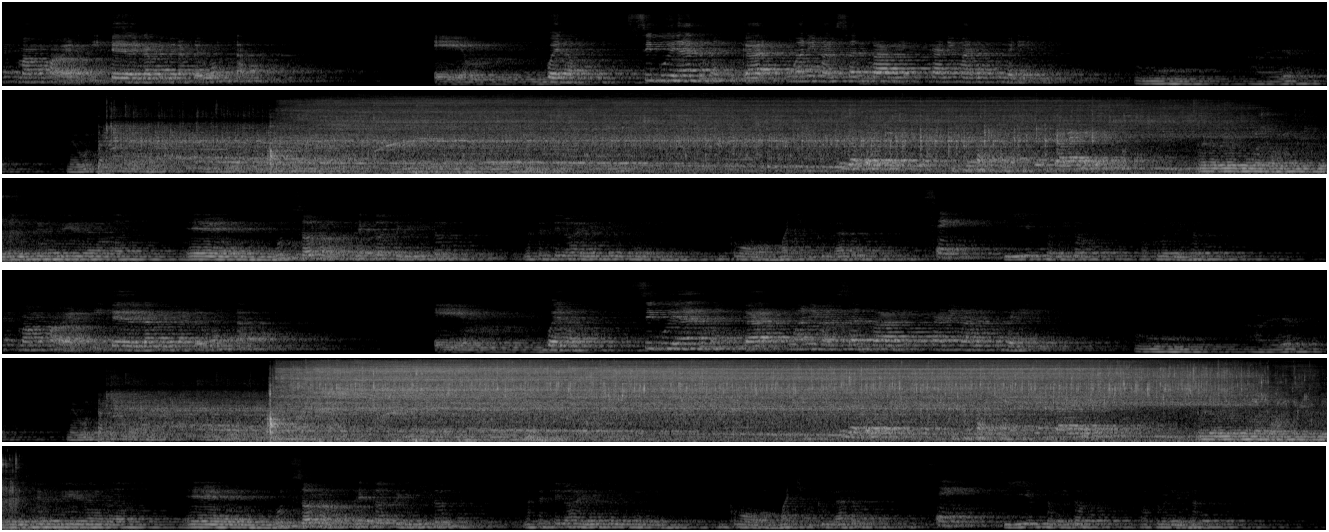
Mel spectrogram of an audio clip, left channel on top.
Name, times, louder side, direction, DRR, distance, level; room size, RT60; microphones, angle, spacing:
voice 1, 0.1-2.5 4.3-5.8 6.4-10.3 21.6-23.1 23.6-24.5 35.8-36.2, left 1 dB, 50° left, -2 dB, 1.5 m, -37 dB
voice 2, 11.3-12.1 12.4-13.0 13.9-14.9 15.2-16.7 17.1-20.0 22.7-23.4 24.7-27.8 28.3-31.0 31.7-33.3 33.7-35.1 36.5-37.4 37.9-38.6, equal, 15° right, -3 dB, 1.2 m, -40 dB
Cheering / Applause, 14.2-24.2, left 2 dB, 25° left, 1.1 m, -38 dB
Water tap faucet, 15.5-27.1, right 14 dB, 75° right, 0.3 m, -29 dB
7.8 x 7.3 x 6.0 m, 2.3 s
head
